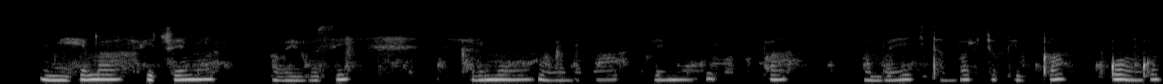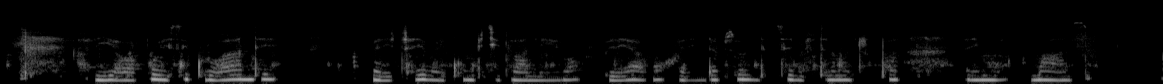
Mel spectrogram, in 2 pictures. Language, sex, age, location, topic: Kinyarwanda, female, 18-24, Nyagatare, government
